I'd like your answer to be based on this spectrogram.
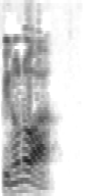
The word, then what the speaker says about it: Pinot Noir: Pinot Noir. O R sai quase mudo. O R não pronuncia muito no final, não.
